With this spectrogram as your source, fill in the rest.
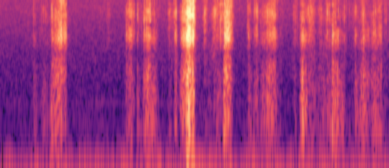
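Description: An orange plastic earpick scrapes downward inside the center hole of a dry, porous dried wheat gluten fu ring slice. It makes a run of soft, dry, crackly scratching strokes with a bright, airy hiss. One stroke midway is noticeably louder and crunchier than the rest.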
